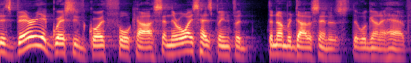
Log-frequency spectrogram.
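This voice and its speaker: Against a quiet background, a man with an Australian accent talks very fast at a medium pitch with lively intonation. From Australia, New South Wales. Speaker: investment firm CEO. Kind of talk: onstage interview Q&A. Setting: stage with audience. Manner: animated.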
